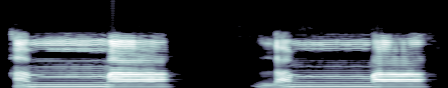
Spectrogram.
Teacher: میم شد والی آ گئی یا نون شد والی آ گئی ہو تو اس پر غنہ ہوتا ہے، یعنی ساری کی ساری آواز ناک سے ادا ہوتی ہے۔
